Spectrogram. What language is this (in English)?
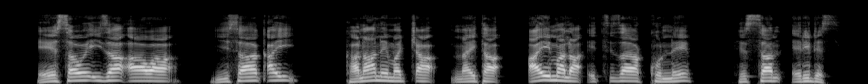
Gamo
